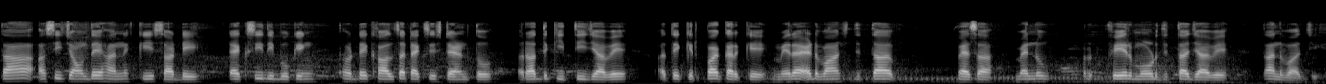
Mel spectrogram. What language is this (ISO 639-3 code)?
pan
